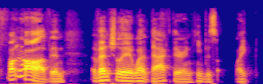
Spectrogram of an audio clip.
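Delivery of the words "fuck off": loud, high retold brush-off; raised-voice mock dismissal; exasperated dismissal. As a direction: act out telling someone off. Retells telling off pushy artist.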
